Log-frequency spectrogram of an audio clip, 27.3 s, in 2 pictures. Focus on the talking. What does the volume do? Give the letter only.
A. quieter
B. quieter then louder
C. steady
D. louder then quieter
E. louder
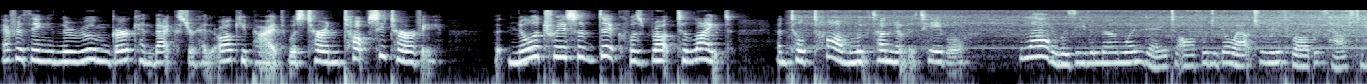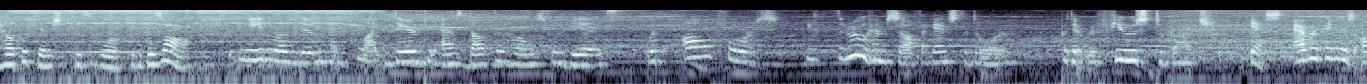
A.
